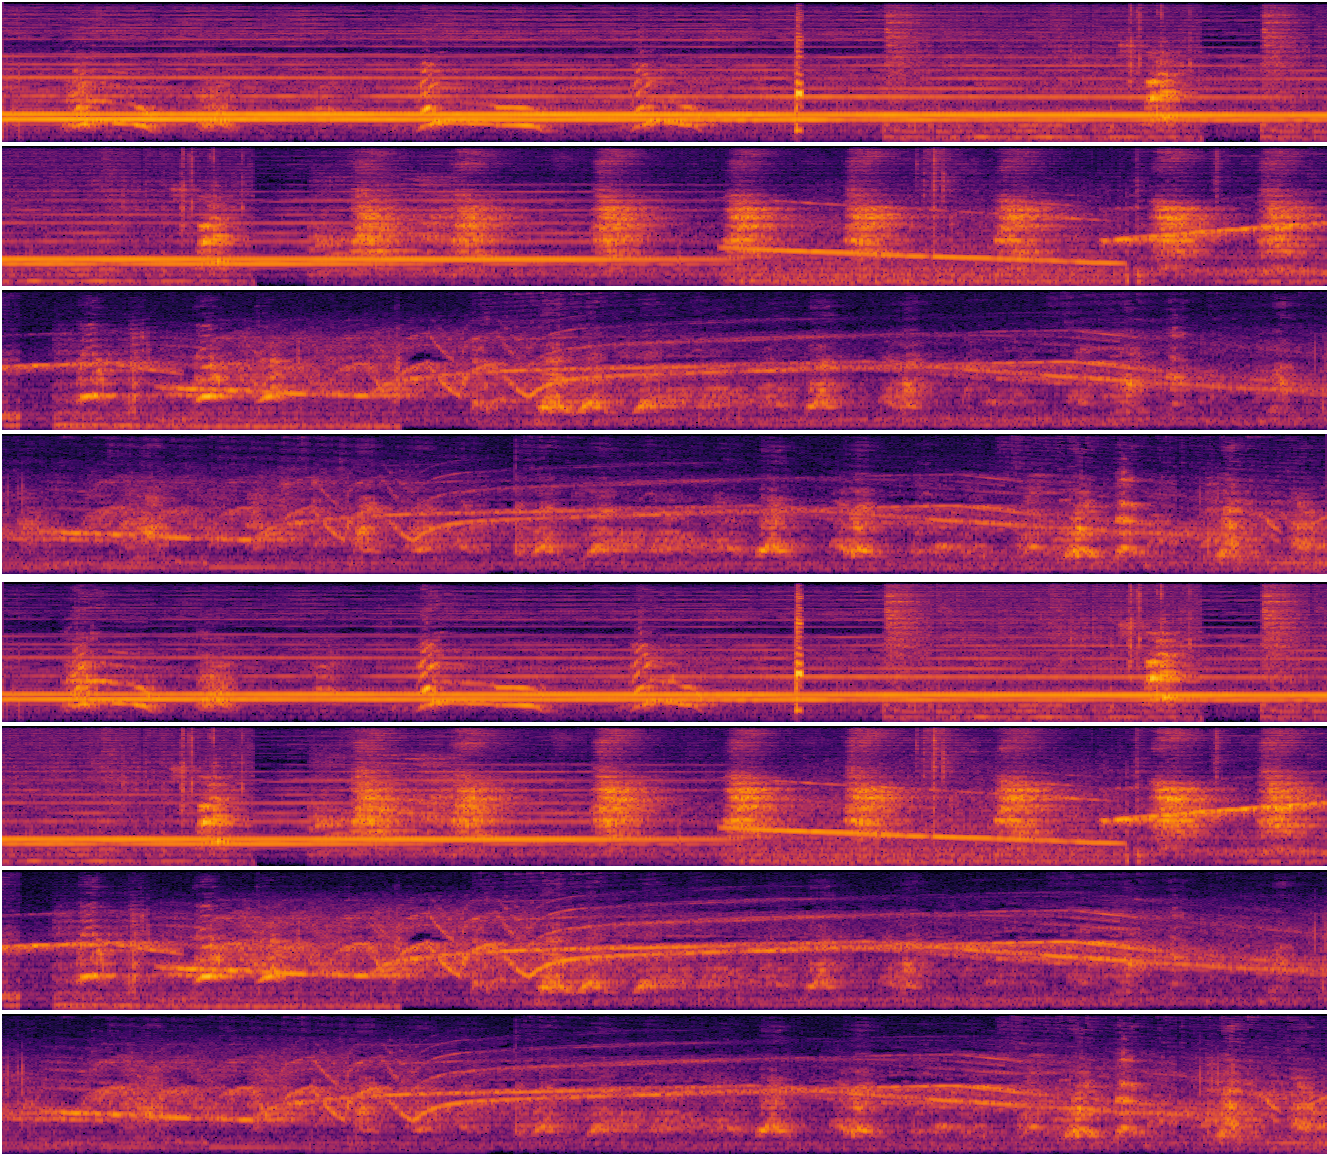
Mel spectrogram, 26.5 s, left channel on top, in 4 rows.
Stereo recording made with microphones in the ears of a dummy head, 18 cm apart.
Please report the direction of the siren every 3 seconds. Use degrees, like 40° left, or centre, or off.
30° left, centre, 20° right, 40° right, 40° right, 50° right, 50° right, 60° right, 60° right.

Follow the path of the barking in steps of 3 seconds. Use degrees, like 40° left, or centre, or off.
30° right, 30° right, 30° right, 30° right, 30° right, centre, 10° left, centre, 10° right.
